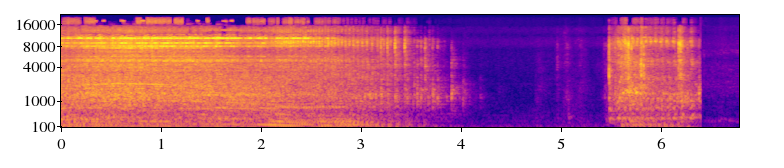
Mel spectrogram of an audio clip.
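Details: 2hp Chicago electric generator small engine that won't stay running: runs rough about three seconds, sags and dies, fires briefly once more and quits; carburetor found needing cleaning.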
